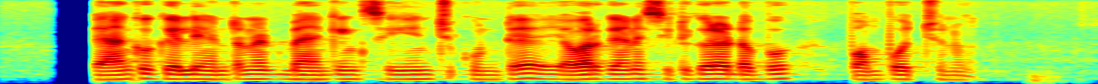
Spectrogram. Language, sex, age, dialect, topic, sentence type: Telugu, male, 18-24, Utterandhra, banking, statement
